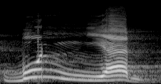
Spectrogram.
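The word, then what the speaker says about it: بنيان: Tapi tidak, membacanya dunya, diizharkan. Dunya. Kemudian bunyan, bunyan, qinwan, qinwan, sinwan.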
